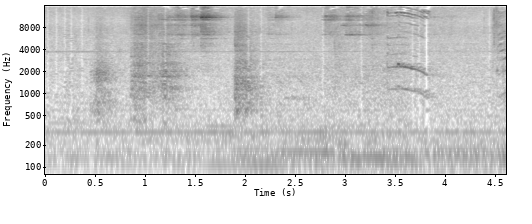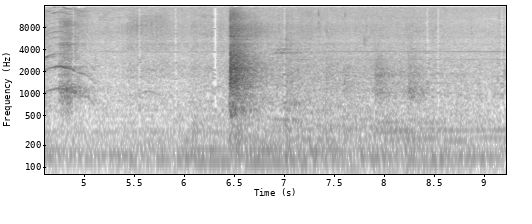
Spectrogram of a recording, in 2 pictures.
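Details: Kitten meows, several short rising-then-falling mewing calls scattered through the recording over a low steady hum and faint background rustling.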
